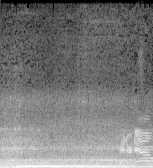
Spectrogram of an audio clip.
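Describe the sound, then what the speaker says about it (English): A nut sweeper's engine in a filbert orchard drones loud and steady close by, then throttles up with a rising pitch near the end. "Throttle up first."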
